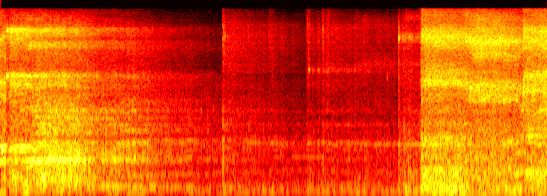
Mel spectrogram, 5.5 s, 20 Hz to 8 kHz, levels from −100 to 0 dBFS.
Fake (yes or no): yes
